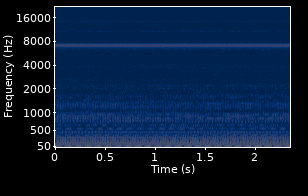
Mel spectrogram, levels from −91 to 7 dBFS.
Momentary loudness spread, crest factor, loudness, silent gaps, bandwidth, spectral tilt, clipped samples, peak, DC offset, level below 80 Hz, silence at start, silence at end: 0 LU; 14 dB; -61 LUFS; none; 19 kHz; -3.5 dB/octave; under 0.1%; -46 dBFS; under 0.1%; -68 dBFS; 0 s; 0 s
